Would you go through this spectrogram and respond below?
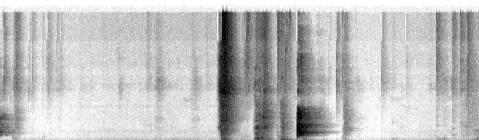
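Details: Dog barking at home, where a village dog and a corgi puppy play together: after a long silence comes a quick run of four sharp, broad barks within about one and a half seconds, then quiet again.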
